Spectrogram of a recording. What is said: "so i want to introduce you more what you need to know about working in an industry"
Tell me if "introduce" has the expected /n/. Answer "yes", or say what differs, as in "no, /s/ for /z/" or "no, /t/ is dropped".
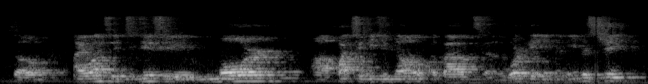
no, /n/ is dropped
